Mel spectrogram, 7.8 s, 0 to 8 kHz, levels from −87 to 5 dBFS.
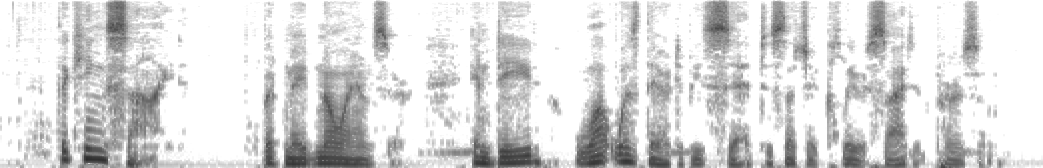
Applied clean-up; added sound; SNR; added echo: classical method spectral subtraction.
